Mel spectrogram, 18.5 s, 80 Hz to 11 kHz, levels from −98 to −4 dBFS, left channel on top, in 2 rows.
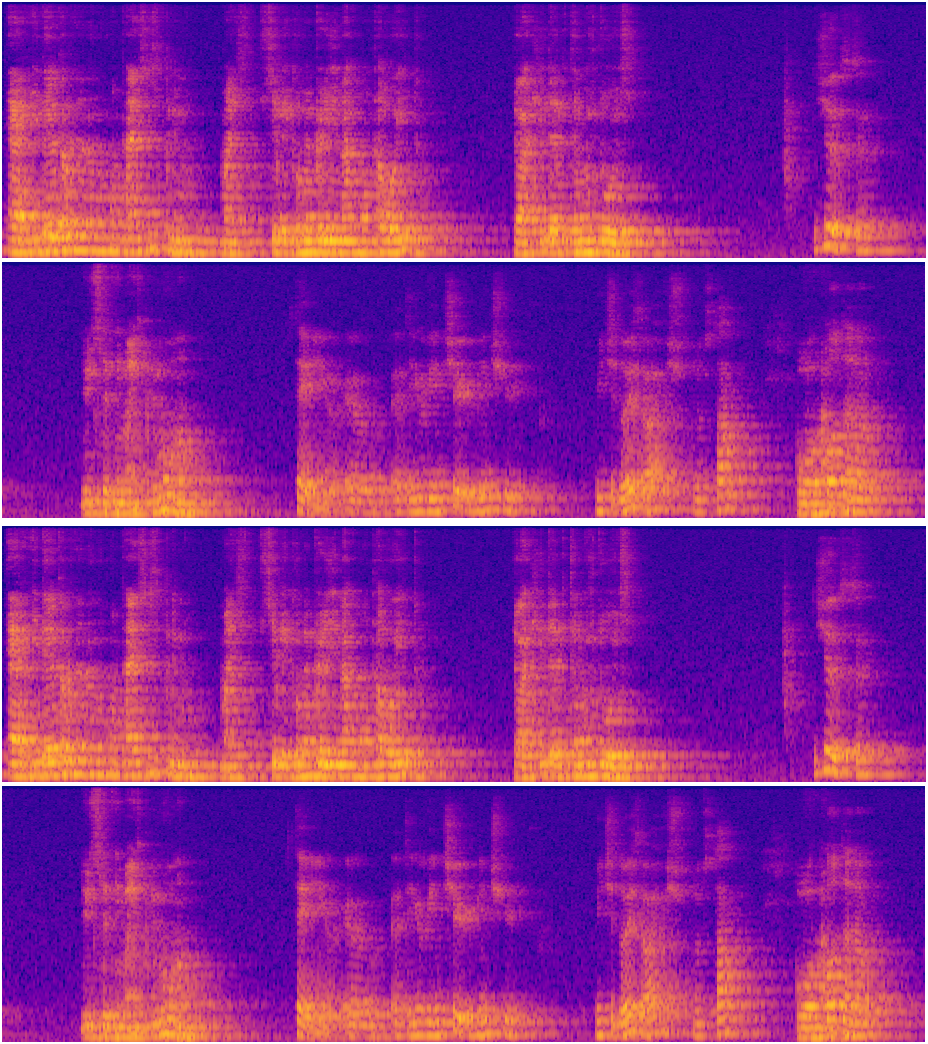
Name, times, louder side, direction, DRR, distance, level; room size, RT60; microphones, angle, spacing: voice 1, 0.1-1.9 2.2-4.1 5.1-6.3 10.0-11.1 17.2-17.5, equal, 60° right, -4 dB, 2.4 m, -21 dB
voice 2, 8.1-8.7 12.2-14.5 15.2-16.5 17.4-18.0, equal, 80° right, -1 dB, 0.9 m, -25 dB
7.1 x 6.4 x 3.3 m, 1.3 s
head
